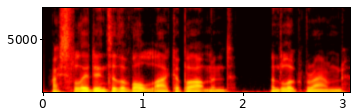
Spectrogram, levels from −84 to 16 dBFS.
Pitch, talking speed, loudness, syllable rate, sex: 95 Hz, 195 wpm, -18 LUFS, 5.6 syllables/s, male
